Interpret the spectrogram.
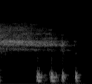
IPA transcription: ʃ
